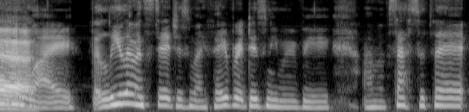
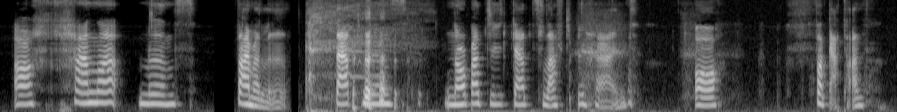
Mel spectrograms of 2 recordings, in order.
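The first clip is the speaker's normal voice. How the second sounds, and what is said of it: Imitates cartoon character Stitch's voice. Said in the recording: “I love Stitch. It's like the only celebrity impression I can do. ... That was spot on. The cadence, the rhythm,”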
